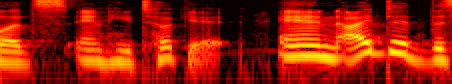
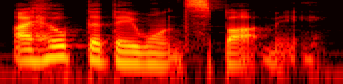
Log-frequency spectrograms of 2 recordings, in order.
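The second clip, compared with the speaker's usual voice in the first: plain reading voice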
